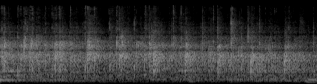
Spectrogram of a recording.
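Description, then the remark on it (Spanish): Sustained applause from a crowd for the young people, a dense crackle of many hands clapping at once with no pause, holding a steady, full level throughout without any voices standing out. “Hay un aplauso fuerte a los jóvenes.”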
